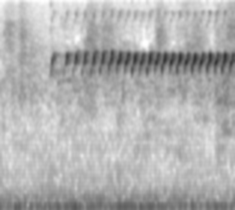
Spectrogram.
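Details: Canary singing in a training recording: a fast, even trill of bright repeated notes, about a dozen per second, held on one high pitch and growing louder, with faint softer twittering at the start.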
